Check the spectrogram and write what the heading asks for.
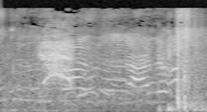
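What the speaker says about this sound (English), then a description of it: "Fireworks in my mind is just gunshots. They pretty much sound like gunshots, don't they?" Fireworks at a Bonfire Night display in a Scottish hometown: rising whistles and crackling bursts go off near the viewers, ending in a cluster of sharp pops, while voices talk over them.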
